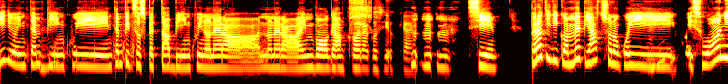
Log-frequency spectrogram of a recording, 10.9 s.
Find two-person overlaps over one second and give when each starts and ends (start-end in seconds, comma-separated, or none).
none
